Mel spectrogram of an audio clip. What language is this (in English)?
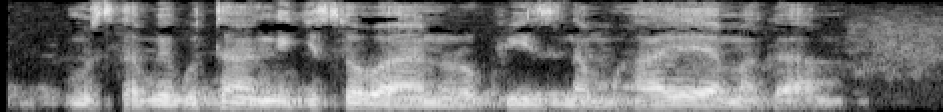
Kinyarwanda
